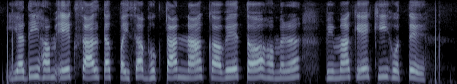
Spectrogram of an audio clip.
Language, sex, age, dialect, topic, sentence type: Magahi, female, 25-30, Western, banking, question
